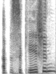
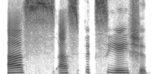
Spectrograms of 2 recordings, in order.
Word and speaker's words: asphyxiation: Episcication? Am I pronouncing that right?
